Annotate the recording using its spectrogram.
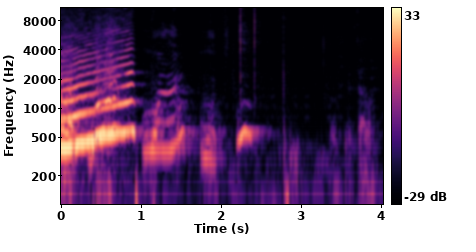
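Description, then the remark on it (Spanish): A voice imitates a car alarm that has about 20 different sounds: one loud, rising wail lasting about a second, followed by several shorter, quieter warbling vocal tones in a quick, uneven series. “Tiene como 20 sonidos la alarma.”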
